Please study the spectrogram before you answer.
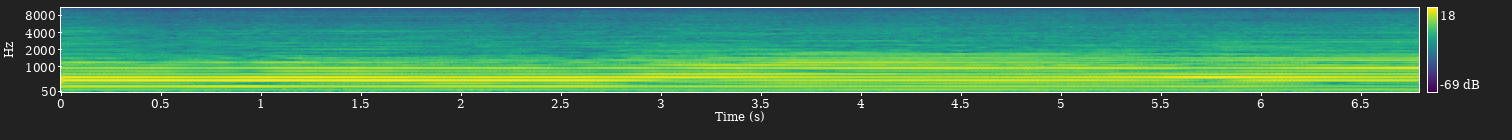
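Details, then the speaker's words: Trane condenser (2004, XB12, about 4-ton, R22) with an 825 RPM, quarter-horse, 208/230 V fan motor: a loud steady whining drone. Bearings are shot and the motor needs replacing. The system sometimes fails to run and clunks, and head pressure is very low, so a leak is suspected. "Clearly that thing is loud as it can be and needs to be changed."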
